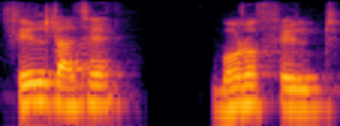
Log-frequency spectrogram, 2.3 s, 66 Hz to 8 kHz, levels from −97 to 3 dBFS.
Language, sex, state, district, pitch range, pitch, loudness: Bengali, male, West Bengal, Jalpaiguri, 135-160 Hz, 150 Hz, -18 LUFS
